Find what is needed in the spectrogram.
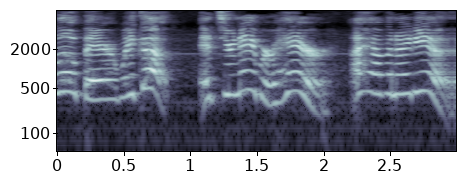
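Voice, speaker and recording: Squeaky and extremely high-pitched, a woman performs a put-on character voice. She moves at a moderate pace. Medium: read story. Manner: friendly, persuasive.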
